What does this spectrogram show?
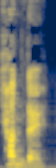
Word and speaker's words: Hyundai: call um the Korean company Hyundai is Hyundai I know it's probably their fault for pronouncing it like that on the advert and stuff but actually it's it should be Hyundai thank you very much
